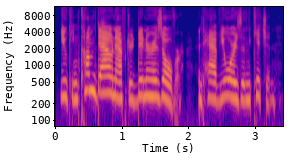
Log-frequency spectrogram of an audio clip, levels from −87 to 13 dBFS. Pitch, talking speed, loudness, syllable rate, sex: 260 Hz, 245 wpm, -19 LUFS, 6.1 syllables/s, female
